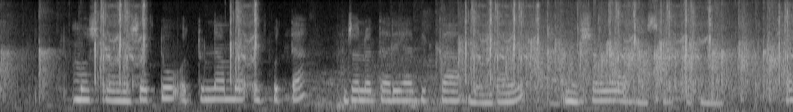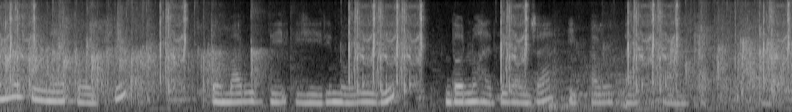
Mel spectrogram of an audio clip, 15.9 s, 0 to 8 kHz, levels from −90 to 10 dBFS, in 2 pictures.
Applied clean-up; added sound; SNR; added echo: none; Camera + Applause; -2 dB; none.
